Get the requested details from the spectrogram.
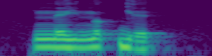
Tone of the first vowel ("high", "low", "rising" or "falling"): low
